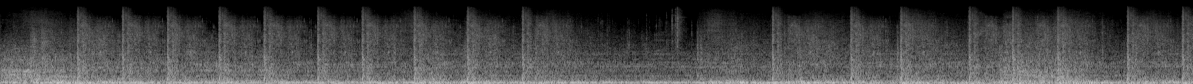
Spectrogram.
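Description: Pistol shots ring out again and again.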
